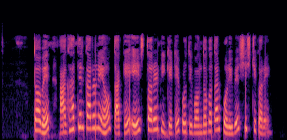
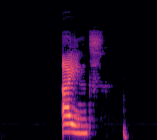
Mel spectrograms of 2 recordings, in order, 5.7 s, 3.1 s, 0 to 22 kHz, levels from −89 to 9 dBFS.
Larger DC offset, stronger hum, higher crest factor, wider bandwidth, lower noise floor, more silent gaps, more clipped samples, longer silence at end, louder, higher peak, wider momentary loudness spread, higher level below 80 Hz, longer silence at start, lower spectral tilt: neither; neither; about the same, 16 dB vs 20 dB; about the same, 8.4 kHz vs 9 kHz; second, -47 dBFS vs -85 dBFS; neither; neither; second, 0.35 s vs 0.6 s; about the same, -15 LUFS vs -15 LUFS; about the same, 0 dBFS vs -2 dBFS; second, 5 LU vs 22 LU; first, -56 dBFS vs -66 dBFS; second, 0.7 s vs 1.25 s; about the same, -3 dB/octave vs -4 dB/octave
